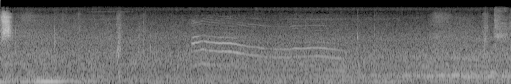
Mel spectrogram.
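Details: A cat gives one long drawn-out meow, starting high and sliding slowly downward over about two seconds, preceded by brief knocks and a faint voice in the background.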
